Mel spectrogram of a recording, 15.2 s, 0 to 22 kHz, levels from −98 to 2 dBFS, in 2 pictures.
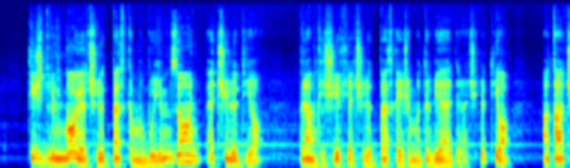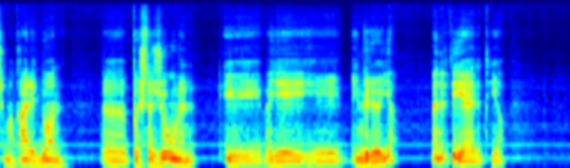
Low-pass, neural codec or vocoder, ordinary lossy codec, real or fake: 19.8 kHz; none; none; real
